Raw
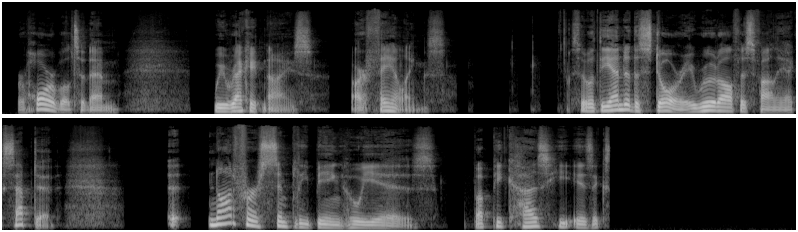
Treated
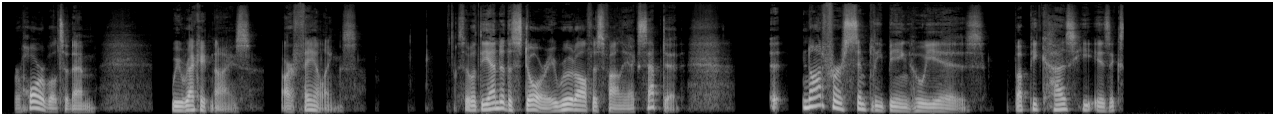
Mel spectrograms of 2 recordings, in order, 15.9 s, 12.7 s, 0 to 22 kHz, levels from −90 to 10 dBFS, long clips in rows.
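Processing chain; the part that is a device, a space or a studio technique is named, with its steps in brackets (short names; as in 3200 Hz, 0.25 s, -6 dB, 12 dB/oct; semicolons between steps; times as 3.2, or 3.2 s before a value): nightcore (varispeed +25%)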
